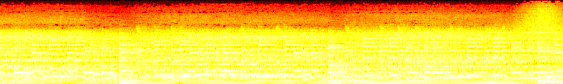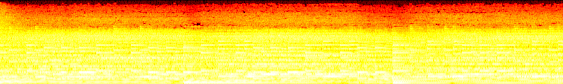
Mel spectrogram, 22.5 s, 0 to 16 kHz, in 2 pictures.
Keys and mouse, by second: 0.7 shift+middle click, 1.5 middle click, 8.2 middle click, 9.5-10.8 middle drag, 12.3 ctrl+r, 17.3 3, 18.0 click, 19.5 shift+middle click, 21.8 shift+click.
